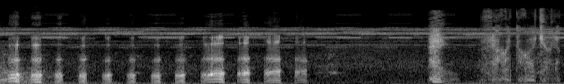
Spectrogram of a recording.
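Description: Night ambience sound effects: crickets chirring steadily, with a quick run of about a dozen short pitched calls in the first three seconds and scattered hoot-like owl calls after.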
